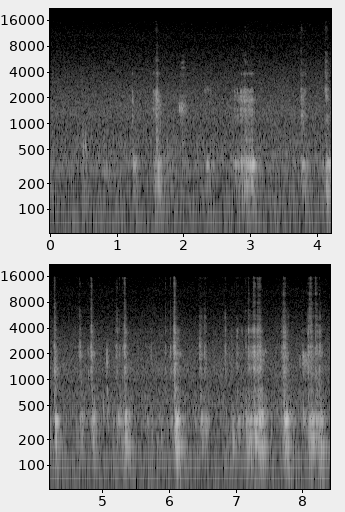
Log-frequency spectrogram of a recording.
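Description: A cat licking and mouthing the edge of a cardboard box: faint, irregular clicking and rasping of tongue and teeth on cardboard.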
